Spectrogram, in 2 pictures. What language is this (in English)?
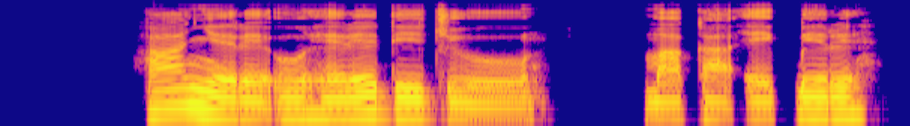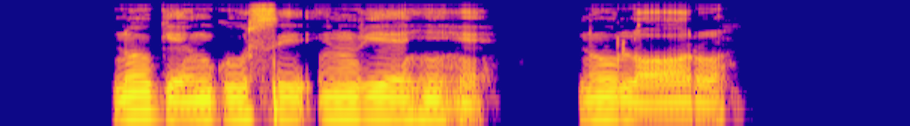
Igbo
